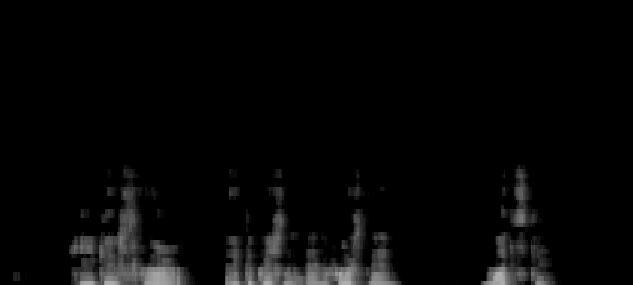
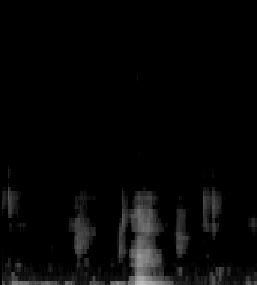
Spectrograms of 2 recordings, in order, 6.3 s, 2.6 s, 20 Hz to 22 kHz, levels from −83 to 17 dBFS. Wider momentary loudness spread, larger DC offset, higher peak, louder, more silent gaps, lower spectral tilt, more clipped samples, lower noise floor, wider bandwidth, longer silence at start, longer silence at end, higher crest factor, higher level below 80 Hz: second, 17 LU vs 25 LU; neither; about the same, -6 dBFS vs -4 dBFS; second, -25 LUFS vs -20 LUFS; neither; about the same, -8 dB/octave vs -7.5 dB/octave; neither; first, -89 dBFS vs -56 dBFS; first, 9 kHz vs 7.6 kHz; first, 0.75 s vs 0.15 s; about the same, 0.85 s vs 0.9 s; about the same, 22 dB vs 22 dB; second, -66 dBFS vs -52 dBFS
